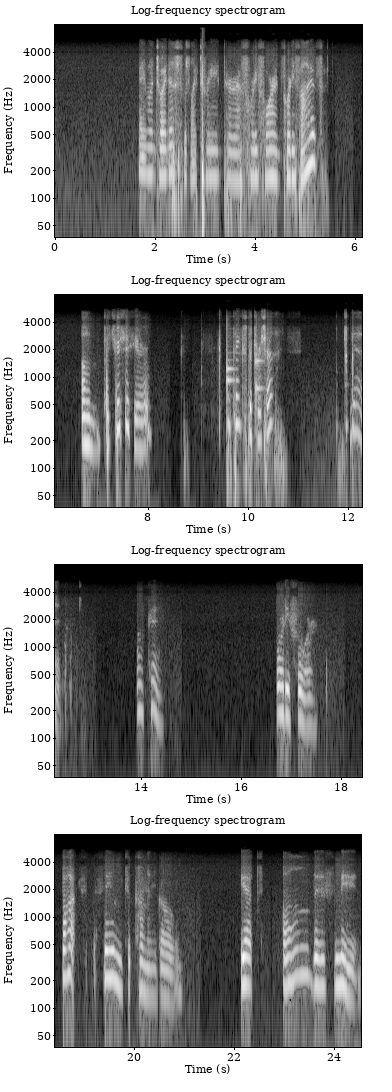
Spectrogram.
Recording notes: ACIM Daily Conference Call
